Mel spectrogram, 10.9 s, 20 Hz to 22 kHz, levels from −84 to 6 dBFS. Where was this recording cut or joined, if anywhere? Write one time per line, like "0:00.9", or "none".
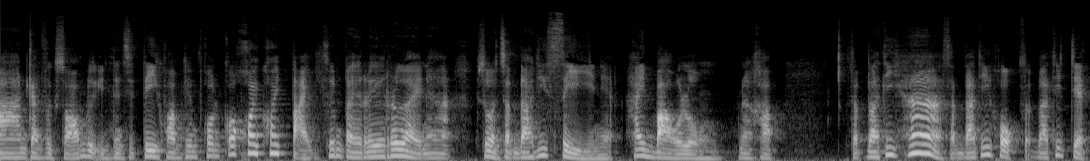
0:04.6
0:06.2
